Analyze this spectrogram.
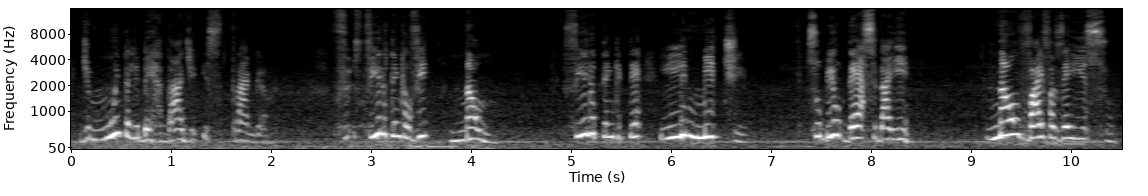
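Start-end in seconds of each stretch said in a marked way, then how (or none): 2.6-10.4 put-on loud, slow, firm orders to a child; stern mother commands. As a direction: lay down the law like a strict mom.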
